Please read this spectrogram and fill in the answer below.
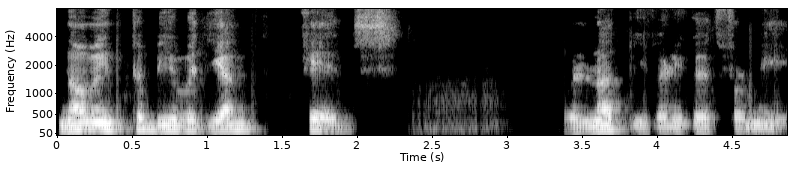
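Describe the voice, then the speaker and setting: A man's somewhat breathy voice sits at medium pitch with ordinary pitch variation. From Poland, Krakow. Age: 90s. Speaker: Holocaust survivor. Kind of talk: testimony. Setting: video call.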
